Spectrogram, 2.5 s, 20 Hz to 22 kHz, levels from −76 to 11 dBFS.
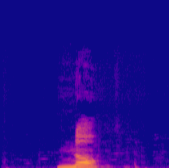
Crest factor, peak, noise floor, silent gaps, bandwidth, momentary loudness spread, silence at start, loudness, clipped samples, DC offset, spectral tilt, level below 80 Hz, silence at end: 18 dB; -2 dBFS; -60 dBFS; none; 15 kHz; 21 LU; 0.85 s; -16 LUFS; under 0.1%; under 0.1%; -5 dB/octave; -64 dBFS; 1.1 s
